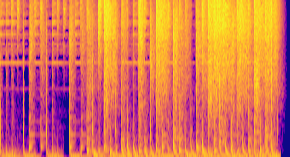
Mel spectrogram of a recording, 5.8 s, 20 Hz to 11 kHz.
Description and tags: hip hop 8
sample sound loops
beat, dance, disko, Dj, hip, hop, lied, loop, rap, RB, sample, song, sound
